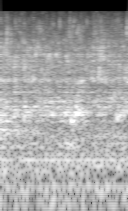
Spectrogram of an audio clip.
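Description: Water draining steadily as soaked raw almonds are strained for homemade almond milk, a close, continuous splashing trickle with no speech.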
